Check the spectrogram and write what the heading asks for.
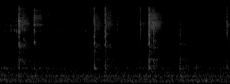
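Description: Light clicks and clatter of plastic cups being handled: a handful of scattered, faint taps.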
